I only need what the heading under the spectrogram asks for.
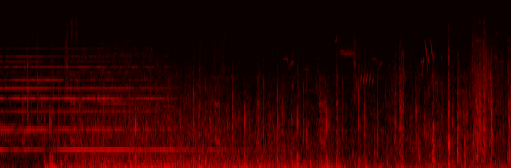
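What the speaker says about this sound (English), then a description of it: "The horses are saddled up over here." Steady clip-clop of horse hooves at a walking pace in the video game Red Dead Redemption, continuous throughout, with a sustained musical tone at the start and faint background noise.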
